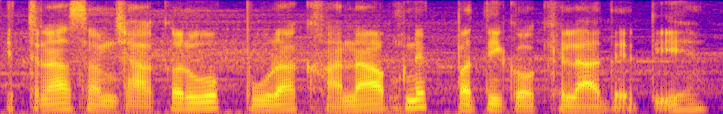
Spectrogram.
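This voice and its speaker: Lowish-voiced male storyteller. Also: moderate pace, warm tone, faint music behind. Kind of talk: scripted story narration.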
